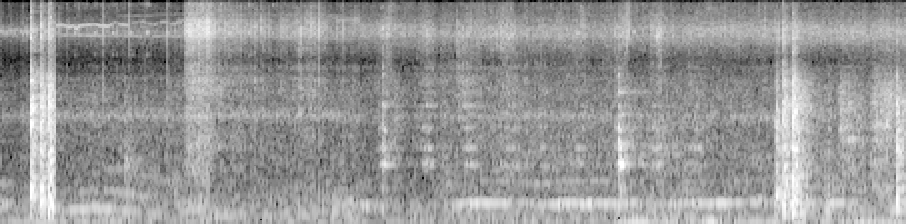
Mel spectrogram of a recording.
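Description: Green beans stirred while frying crisp in a pan with masala, scattered clanks and scrapes of a utensil against metal over a low continuous sizzle, with louder clatters at intervals.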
